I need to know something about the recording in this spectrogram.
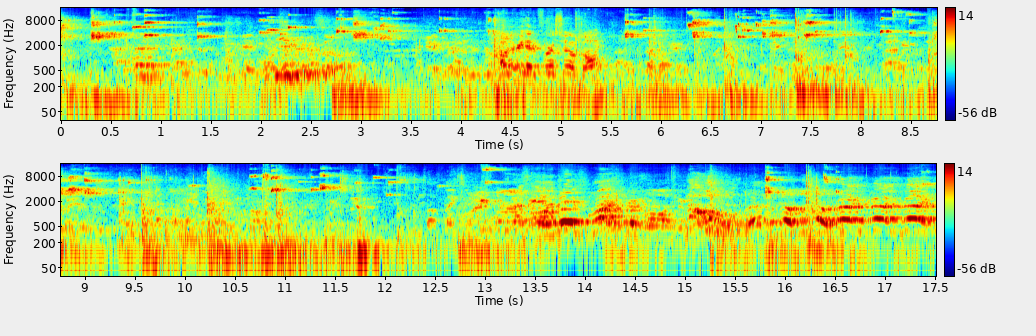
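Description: Basketball shoes squeak sharply on a gym floor.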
